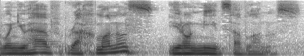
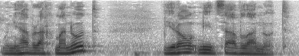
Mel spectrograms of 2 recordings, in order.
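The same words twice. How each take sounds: First: Rachmanos and savlanos, both ending in an S sound. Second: Rachmanut and savlanut, both ending in -ut; Israeli Hebrew pronunciation. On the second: Teacher restating the saying, Israeli -ut endings on rachmanut and savlanut. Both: Shown as a demonstration. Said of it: "in English".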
